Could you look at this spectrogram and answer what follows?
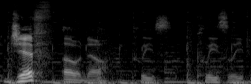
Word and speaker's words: GIF: by the xbox team xbox studios it's actually pronounced jiff oh no please please leave now slayer please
